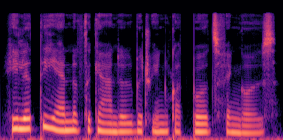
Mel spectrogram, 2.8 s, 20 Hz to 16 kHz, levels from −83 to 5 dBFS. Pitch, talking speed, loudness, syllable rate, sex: 185 Hz, 210 wpm, -18 LUFS, 5.2 syllables/s, female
